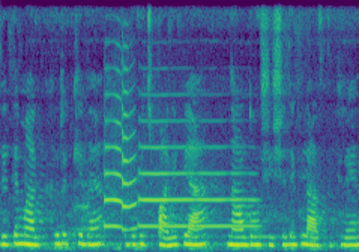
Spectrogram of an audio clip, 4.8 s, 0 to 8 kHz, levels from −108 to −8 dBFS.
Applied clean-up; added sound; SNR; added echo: none; Trumpet; 7 dB; reverberation time 2.4 s.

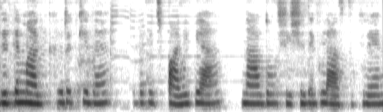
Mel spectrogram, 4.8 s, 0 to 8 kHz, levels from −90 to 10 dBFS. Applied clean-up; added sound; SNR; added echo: neural mask model DeepFilterNet 3.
